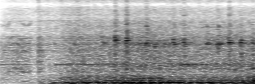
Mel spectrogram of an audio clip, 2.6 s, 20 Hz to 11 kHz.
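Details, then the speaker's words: 2010 Ram Sport at 183,000 km that needs an engine, heard on start-up. The starter catches, then a heavy, rapid knocking rides under the idle. The owner hears bottom-end noise; the cause is suspected, not confirmed. "I started it. Sounds like it's got some bottom end noise."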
